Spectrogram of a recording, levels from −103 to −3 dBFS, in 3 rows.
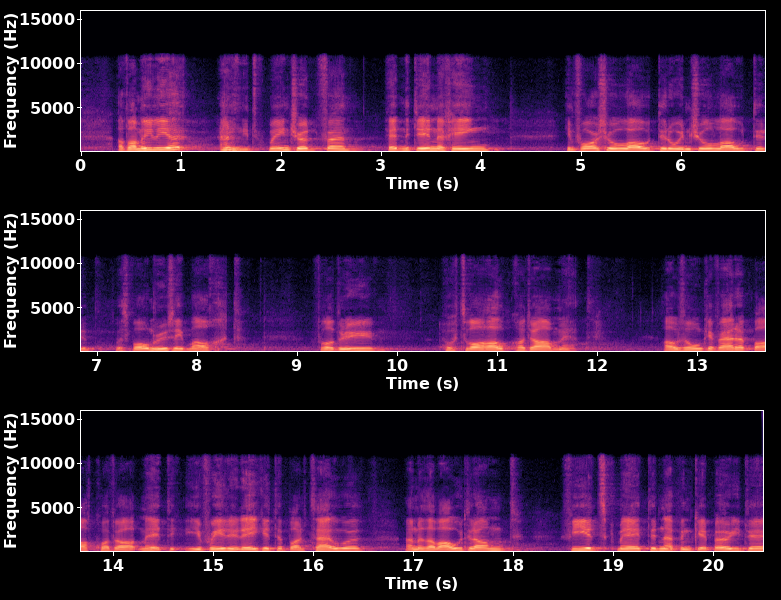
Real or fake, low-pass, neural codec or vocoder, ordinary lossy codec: fake; 10.8 kHz; codec, 24 kHz, 0.9 kbps, WavTokenizer, medium speech release version 2; none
